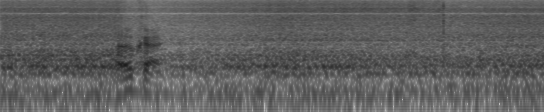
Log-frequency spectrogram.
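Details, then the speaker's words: Old rusted Goodman heat pump air handler, blower motor running after failed stack blower relay replaced: steady even airflow whoosh with smooth motor hum, no rattles or hesitation; blower working normally. "she is alive one good relay and now one Happy fan motor one happy customer"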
